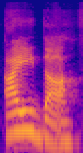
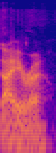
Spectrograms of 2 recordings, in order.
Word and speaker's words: Ira: people think it's Ida, but it's not. It's Ira.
